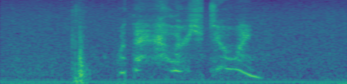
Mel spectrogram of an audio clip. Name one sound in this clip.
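A young woman speaks anxiously, close by.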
